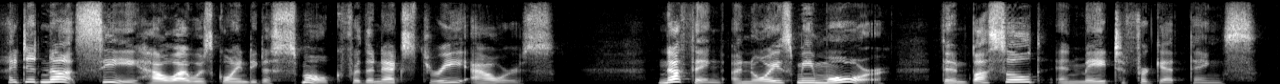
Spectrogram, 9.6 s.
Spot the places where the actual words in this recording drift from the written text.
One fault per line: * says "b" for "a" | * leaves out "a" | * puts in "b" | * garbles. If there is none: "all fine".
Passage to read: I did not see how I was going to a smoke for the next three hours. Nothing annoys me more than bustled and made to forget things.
all fine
